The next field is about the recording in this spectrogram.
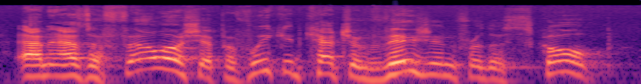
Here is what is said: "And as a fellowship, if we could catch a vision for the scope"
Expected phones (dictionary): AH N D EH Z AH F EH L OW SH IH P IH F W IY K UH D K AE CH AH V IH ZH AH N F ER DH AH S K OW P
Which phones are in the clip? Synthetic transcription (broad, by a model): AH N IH Z AH F EH L OW SH IH P IH F W IY K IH D K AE CH AH V IH ZH AH N F ER DH AH S K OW P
